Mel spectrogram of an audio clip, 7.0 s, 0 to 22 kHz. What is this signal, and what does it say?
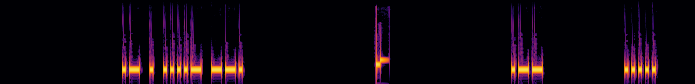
Morse code, heard as a keyed tone, about 36 wpm, spaced as for 21 wpm, 700 Hz. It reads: AE4G W5
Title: USA Call Signs - 4 Characters - 8x Character Spacing - 35wpm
